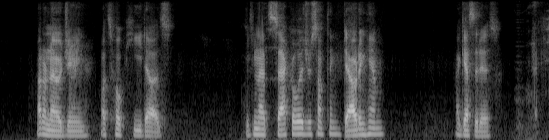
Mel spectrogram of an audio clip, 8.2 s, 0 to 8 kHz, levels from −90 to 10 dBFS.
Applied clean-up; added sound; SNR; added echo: neural separator model SepFormer DNS4.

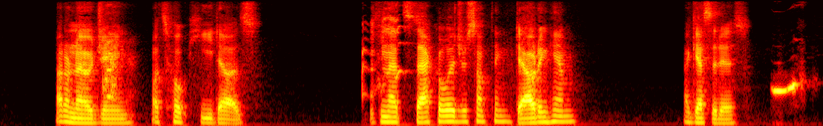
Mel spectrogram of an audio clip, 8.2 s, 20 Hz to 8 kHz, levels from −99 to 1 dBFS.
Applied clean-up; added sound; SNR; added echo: neural mask model RNNoise.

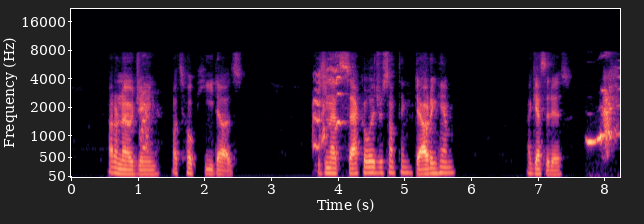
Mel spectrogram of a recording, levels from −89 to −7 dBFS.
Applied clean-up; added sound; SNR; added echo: classical method spectral subtraction.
